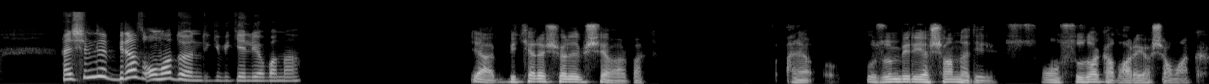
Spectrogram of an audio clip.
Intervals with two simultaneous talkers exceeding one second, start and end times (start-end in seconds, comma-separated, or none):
none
